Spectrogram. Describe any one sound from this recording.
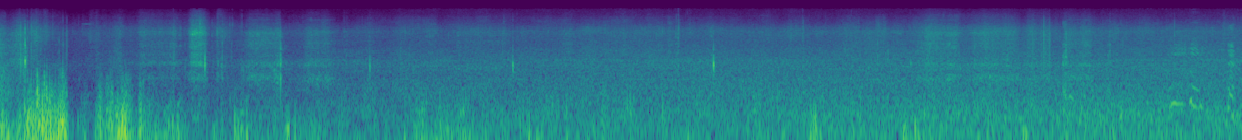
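A small child's boots crunch through snow.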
